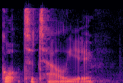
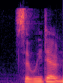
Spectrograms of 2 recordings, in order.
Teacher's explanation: in connected speech, you maybe only hear one t because maybe that first t becomes quite subtle. Got to tell you.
